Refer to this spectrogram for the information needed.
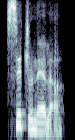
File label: "citronella", Indian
